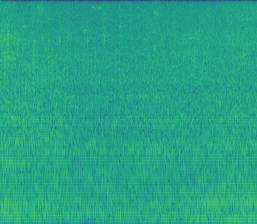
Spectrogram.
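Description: Motor traffic heard from a moving motorbike taxi: the steady rumble of engines and road noise, with a bus running alongside.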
